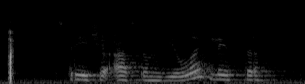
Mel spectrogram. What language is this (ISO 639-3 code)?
rus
